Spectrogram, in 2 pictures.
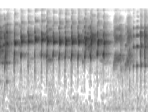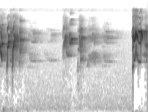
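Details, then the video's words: Actively singing lovebird, recorded as a lure to draw answering ngekek chatter from other lovebirds. A rapid shrill chattering trill of fast repeated notes fades after three seconds, followed by short squeaky bursts and a final loud screech. "Pancingan Lovebird Gacor Burung Lakbet apapun pasti Nyaut Ngekek"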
